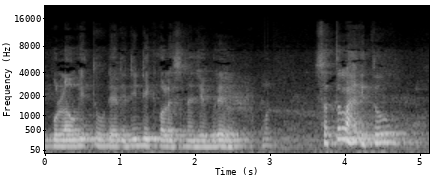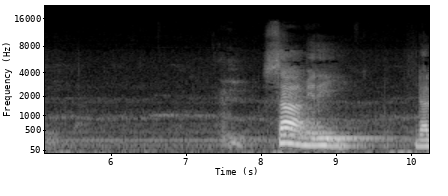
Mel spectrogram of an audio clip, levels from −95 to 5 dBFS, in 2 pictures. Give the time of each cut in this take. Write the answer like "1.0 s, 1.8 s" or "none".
2.8 s

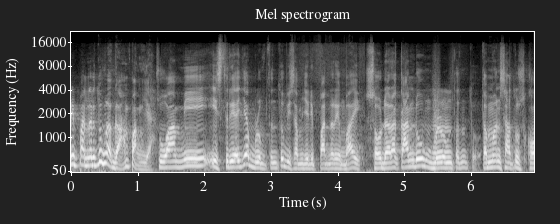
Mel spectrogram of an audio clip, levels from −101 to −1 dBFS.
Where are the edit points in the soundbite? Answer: 1.2 s, 4.4 s, 6.0 s

